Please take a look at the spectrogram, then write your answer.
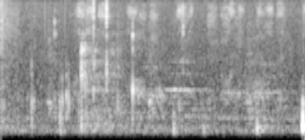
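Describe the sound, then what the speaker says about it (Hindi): Pen or marker scratches across a board in a classroom-style lesson, a steady run of short strokes and taps at close range with no talking. "यहां लिख देता हूं, चलो"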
